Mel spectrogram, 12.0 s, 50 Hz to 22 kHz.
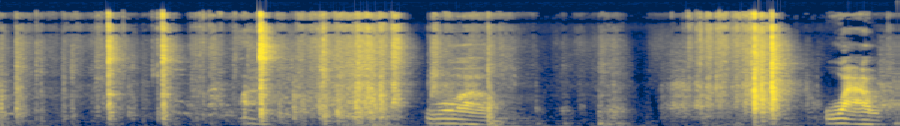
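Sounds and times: plastic packaging rustling: 0.0 - 5.4, 9.0 - 10.4.

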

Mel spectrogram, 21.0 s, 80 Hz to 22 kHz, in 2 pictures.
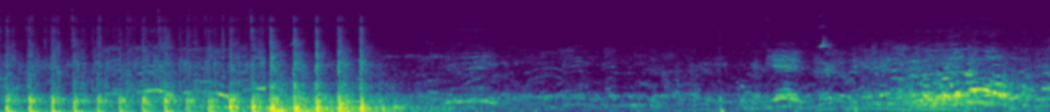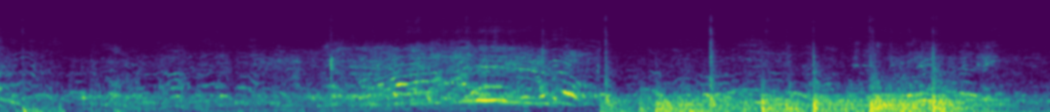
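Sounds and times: people talking and calling out: 0.9 - 21.0.

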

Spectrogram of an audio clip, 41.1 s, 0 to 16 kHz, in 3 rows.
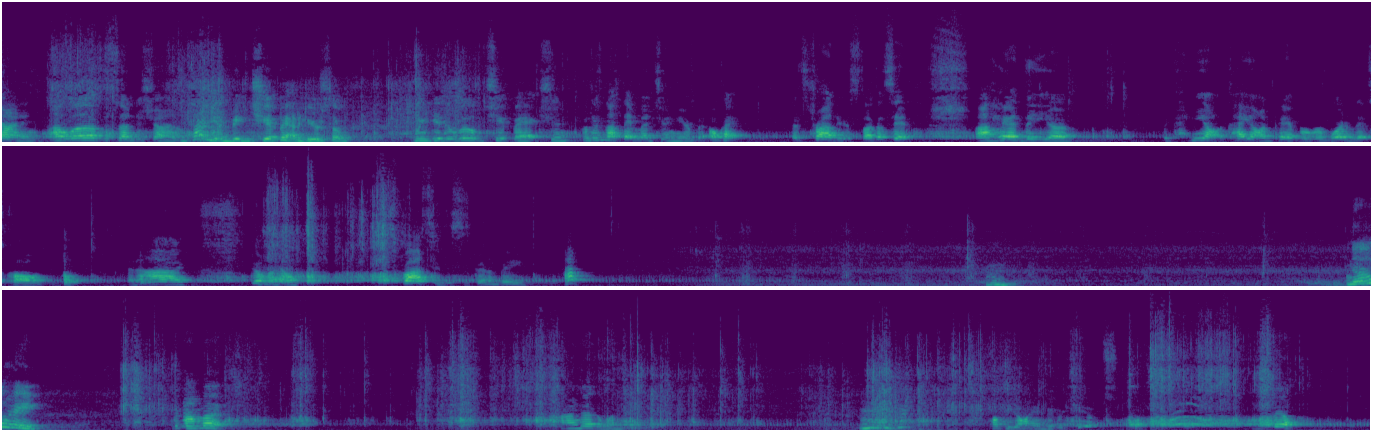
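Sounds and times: faint chewing crunches: 18.9 - 26.8, 28.5 - 41.0
woman humming mmm: 23.4 - 24.0, 36.0 - 36.6.

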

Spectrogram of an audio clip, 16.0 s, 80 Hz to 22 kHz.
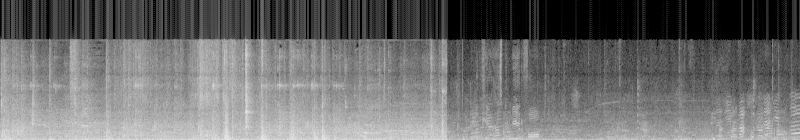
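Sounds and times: basketballs hitting backboards and rims: 0.0 - 7.6.

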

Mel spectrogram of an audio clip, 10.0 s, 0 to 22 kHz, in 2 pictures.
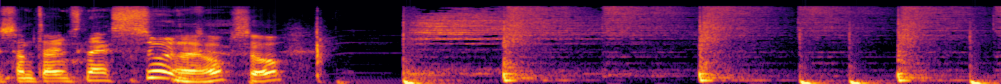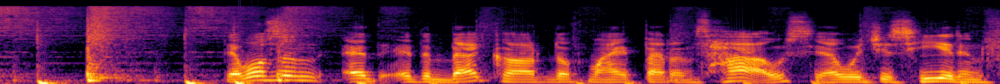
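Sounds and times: drum kit playing a beat: 0.0 - 10.0.

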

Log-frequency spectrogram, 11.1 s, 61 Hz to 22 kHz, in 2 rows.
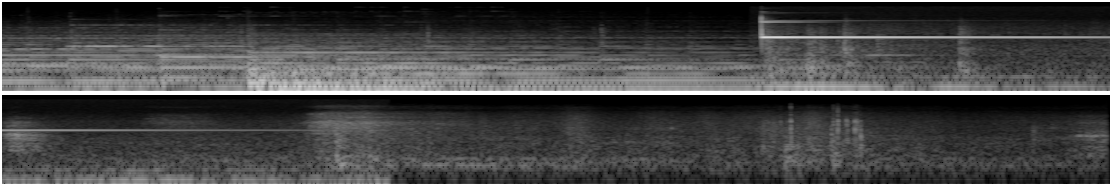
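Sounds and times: high bell-like ding: 3.8 - 7.5.

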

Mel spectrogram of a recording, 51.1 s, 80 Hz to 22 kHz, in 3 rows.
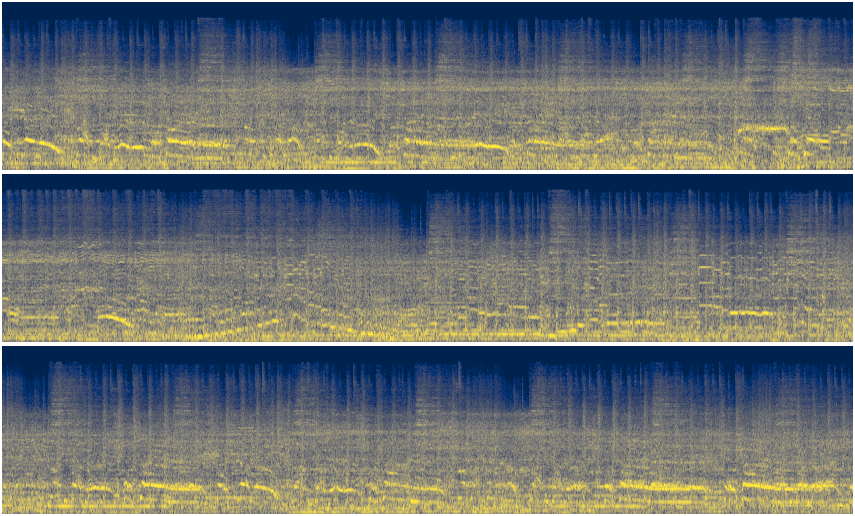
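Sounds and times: punk band playing live: 0.0 - 51.0
shouted lead vocals: 0.0 - 51.0.

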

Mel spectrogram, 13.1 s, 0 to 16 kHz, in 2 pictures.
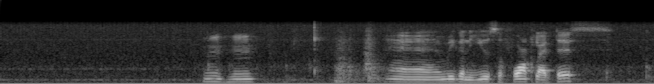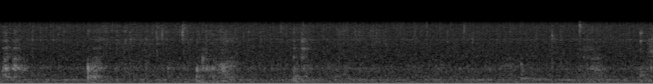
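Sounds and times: steady low hiss: 0.0 - 13.0
fork scraping frying pan: 6.4 - 9.7.

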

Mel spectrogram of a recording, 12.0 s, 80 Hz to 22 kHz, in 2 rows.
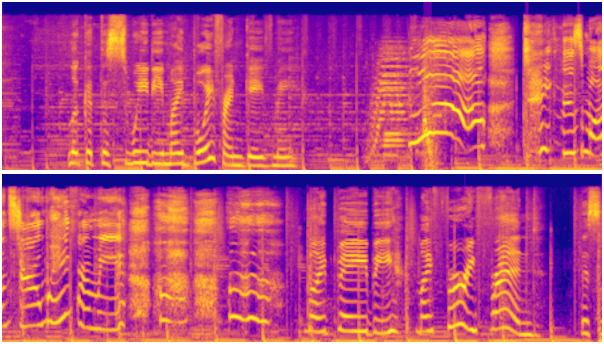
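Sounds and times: background music: 0.0 - 12.0
woman gasping and whimpering: 4.1 - 5.2, 7.2 - 8.9.

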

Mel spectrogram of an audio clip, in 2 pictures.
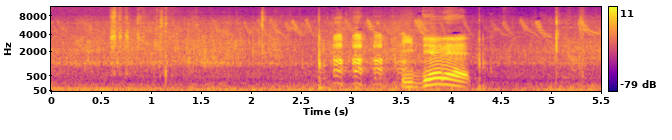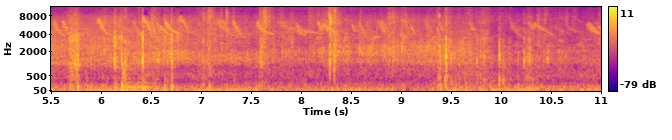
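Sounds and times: bicycle rattling on dirt lane: 0.0 - 4.9, 5.5 - 11.0
wind on microphone: 4.2 - 11.0.

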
